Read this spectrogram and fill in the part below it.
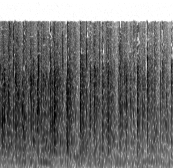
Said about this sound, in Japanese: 大きな拍手でどうぞ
